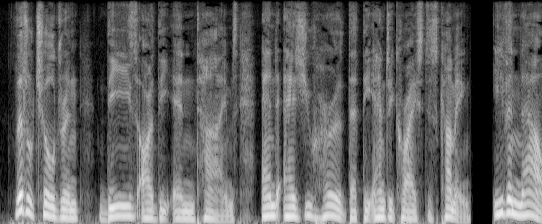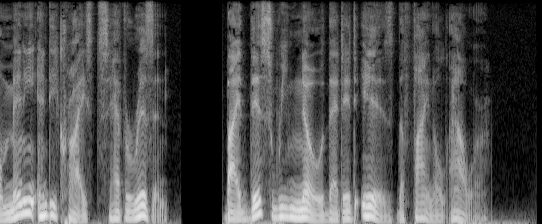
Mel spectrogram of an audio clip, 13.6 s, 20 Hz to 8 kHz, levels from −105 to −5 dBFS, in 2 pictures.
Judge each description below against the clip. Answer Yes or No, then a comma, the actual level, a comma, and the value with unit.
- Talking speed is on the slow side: No, average, 145 wpm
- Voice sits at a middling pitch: No, low, 105 Hz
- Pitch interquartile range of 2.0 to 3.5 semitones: No, wide, 5.6 semitones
